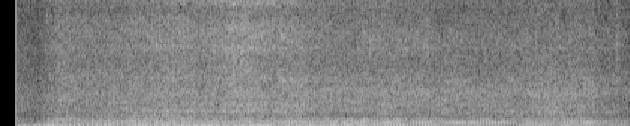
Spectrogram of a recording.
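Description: A motor vehicle engine running steadily at low revs, a loud even hum whose pitch eases slightly lower over the seconds.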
